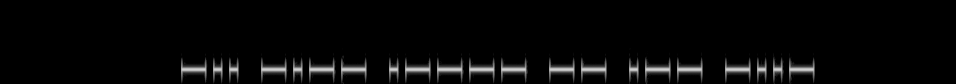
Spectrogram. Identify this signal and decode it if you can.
Morse code, heard as a keyed tone, about 15 wpm, 700 Hz. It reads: DY1MWX
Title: DXCC-100 Call Signs - 6 Characters - Repeated 3x - 15wpm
